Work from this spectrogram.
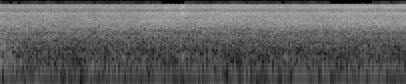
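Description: Curry leaves and coriander sizzle in a hot pan of oil, a loud, bright, steady frying hiss that stays constant and close, with no talking.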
